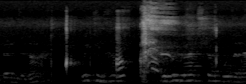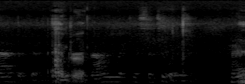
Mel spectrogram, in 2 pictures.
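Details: Hiccups in the speaker's nephew: several short, sharp, irregularly spaced hiccup sounds over quiet background talk.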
